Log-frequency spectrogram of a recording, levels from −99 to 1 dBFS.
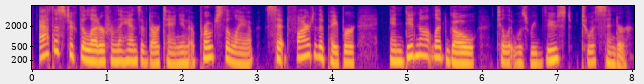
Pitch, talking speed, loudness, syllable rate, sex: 195 Hz, 215 wpm, -18 LUFS, 5.6 syllables/s, female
